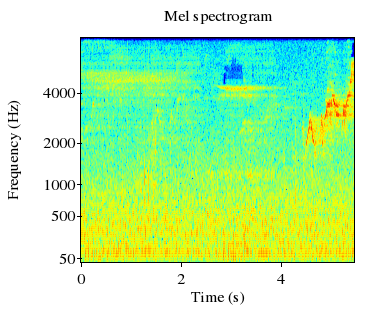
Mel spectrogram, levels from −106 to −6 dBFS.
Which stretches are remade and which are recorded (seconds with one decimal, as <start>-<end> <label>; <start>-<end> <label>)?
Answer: 0.0-2.4 remade; 2.4-2.9 recorded; 2.9-3.9 remade; 3.9-5.5 recorded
